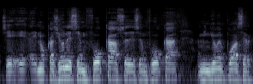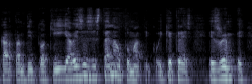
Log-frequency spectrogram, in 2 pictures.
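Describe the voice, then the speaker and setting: A man's voice: mid-range voice, steady tone, brisk, few pauses, slightly rough. A man giving a live-streamed motivational talk, emphatic and repeating his key phrases. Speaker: motivational speaker. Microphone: camera mic on live stream.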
